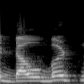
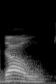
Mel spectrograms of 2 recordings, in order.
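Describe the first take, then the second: First: डाउबट with the b sounded; wrong pronunciation. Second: डाउट with silent b; right pronunciation. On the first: Teacher showing students the wrong way to say doubt, b pronounced. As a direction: say डाउबट, b spoken aloud. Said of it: "इसे डाउबट नहीं पढ़ेंगे". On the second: Teacher correcting students' doubt, silent b, said low. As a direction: say डाउट, no b at all. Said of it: "बी silent है". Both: Shown as a demonstration.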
